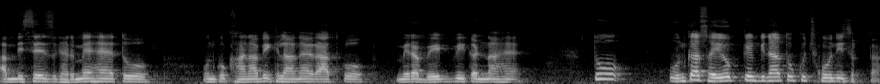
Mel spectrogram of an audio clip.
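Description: Speaking at a fairly slow pace, a man's voice sits at medium pitch. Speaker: senior photojournalist. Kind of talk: interview. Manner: halting. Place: home room. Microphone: handheld.

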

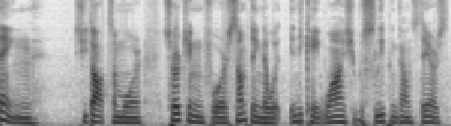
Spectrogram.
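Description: This recording consists of plain reading aloud.

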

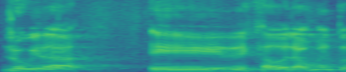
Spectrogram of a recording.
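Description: With audible room echo around him, a man speaks with fairly even intonation. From Argentina, Los Cocos, Córdoba; Córdoba, Argentina. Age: 30s. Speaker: town councillor; local council member. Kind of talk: interview; interview answer. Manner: halting with repetitions. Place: office.

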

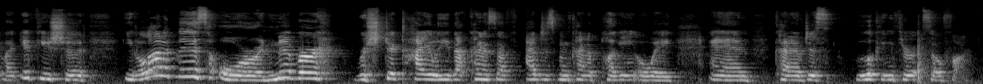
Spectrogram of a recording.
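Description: A woman puts on a raspy character voice, fairly high in pitch, at a moderate pace. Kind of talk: casual vlog chat. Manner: talking really fast.

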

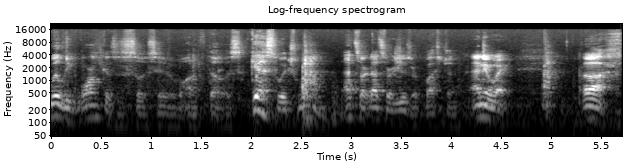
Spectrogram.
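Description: A man talks at a medium pitch in an animated tone, with very wide pitch swings and big swings in loudness. He keeps a fairly quick pace over noticeable background noise. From Switzerland. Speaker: web show co-host. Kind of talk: casual chat. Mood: joking, playful. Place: empty room. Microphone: camera far.

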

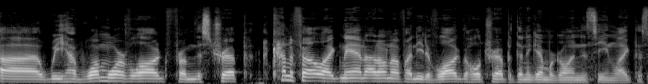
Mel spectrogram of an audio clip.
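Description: A man speaks with ordinary pitch variation and a fairly quick pace, the background quiet. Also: dry sound with no echo. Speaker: family vlogger. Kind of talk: casual vlog chat. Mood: grateful, warm. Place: open country. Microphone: phone near.

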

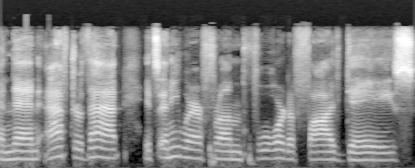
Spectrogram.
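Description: A man speaks with fairly even intonation. The sound is dry with no echo, and the background is quiet. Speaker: remote guest. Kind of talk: interview answer. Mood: calm, explanatory. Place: office. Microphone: headset.

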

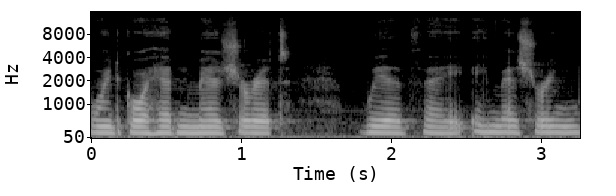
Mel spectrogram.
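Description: A woman speaks at a moderate pace in a fairly low pitch. Her intonation stays flat and monotone. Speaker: home cooking host. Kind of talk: tutorial. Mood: warm, chatty. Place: kitchen.

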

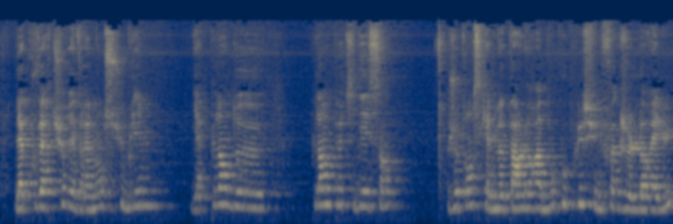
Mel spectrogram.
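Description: A woman's high voice at a very fast pace, with long, frequent pauses, fairly even intonation and audible room echo. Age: 20s. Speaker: book YouTuber. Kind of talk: casual talk to camera, book haul. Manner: very relaxed, half-asleep. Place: home room. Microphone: camera far.

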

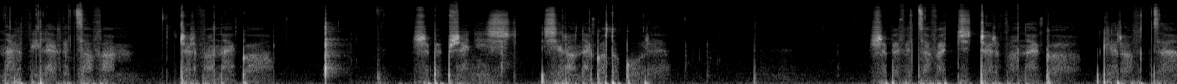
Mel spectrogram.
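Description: Whispering in a calm tone, a woman speaks at a very slow pace with long, frequent pauses over noticeable background noise. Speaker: ASMR creator. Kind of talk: whispered ASMR gameplay narration. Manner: whispered, close, calm.

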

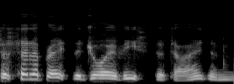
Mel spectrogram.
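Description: A man at medium pitch has a dark, mellow tone, recorded with a dry, close sound and no echo.

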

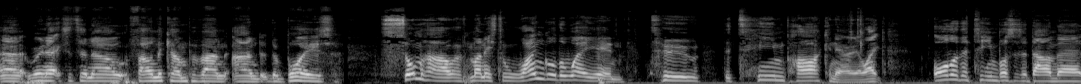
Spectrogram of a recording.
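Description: Recorded dry with no echo, a man with a northwest English accent speaks at a moderate pace and fairly high pitch with ordinary pitch variation. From northwest England. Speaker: pro cyclist vlogger. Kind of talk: casual vlog. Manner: animated.

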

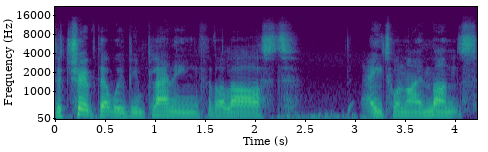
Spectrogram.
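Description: Monotone, flat delivery from a man at a fairly slow pace. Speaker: motorbike vlogger. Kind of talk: casual vlog chat. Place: garage. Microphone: lapel.

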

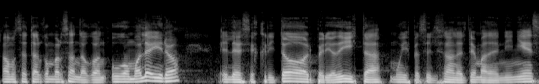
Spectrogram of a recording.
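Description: Very fast delivery in a dark, mellow tone, with a dry, close sound and no echo. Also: man. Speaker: stream host. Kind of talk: casual chat; presenting segments.

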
